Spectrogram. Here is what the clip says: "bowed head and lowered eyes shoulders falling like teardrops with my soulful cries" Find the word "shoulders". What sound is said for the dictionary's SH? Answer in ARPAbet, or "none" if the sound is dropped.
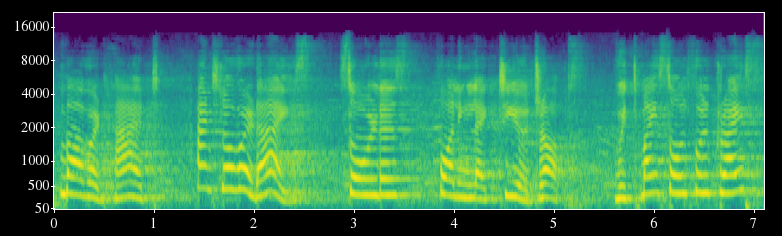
S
